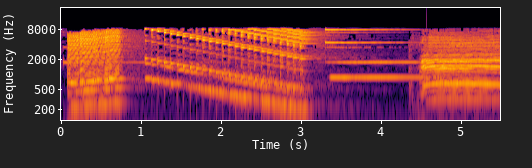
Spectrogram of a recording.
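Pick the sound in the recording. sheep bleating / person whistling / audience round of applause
sheep bleating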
